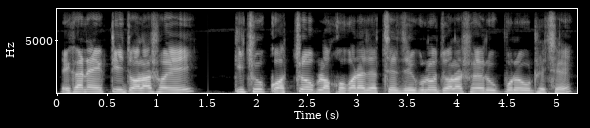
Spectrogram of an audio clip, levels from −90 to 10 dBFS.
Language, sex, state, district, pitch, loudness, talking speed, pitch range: Bengali, male, West Bengal, Cooch Behar, 190 Hz, -15 LUFS, 140 wpm, 185-205 Hz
